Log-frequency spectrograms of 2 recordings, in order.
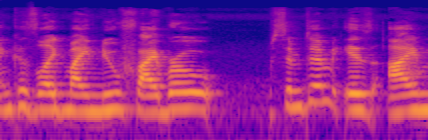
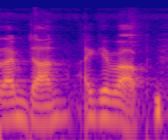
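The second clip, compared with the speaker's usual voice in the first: defeated; 6 semitones lower, 7 dB quieter than usual. Retold or imitated. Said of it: "I literally came home and I said".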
